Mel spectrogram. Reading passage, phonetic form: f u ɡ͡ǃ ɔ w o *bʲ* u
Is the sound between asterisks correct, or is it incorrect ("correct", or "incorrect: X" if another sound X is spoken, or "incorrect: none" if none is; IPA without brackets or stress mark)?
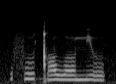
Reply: incorrect: mʲ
